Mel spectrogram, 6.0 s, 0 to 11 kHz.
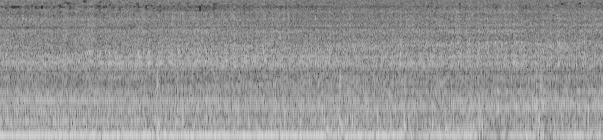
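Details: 1956 Johnson 7.5hp AD-10M outboard in gear under load on a 14-foot deep-V Sylvan boat, about 8–10 mph: steady, even low drone over light wind hiss, no misses or knocks; pulling smoothly, healthy, quiet and reliable.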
